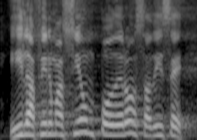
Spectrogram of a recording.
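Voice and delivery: ordinary talk, nothing marked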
